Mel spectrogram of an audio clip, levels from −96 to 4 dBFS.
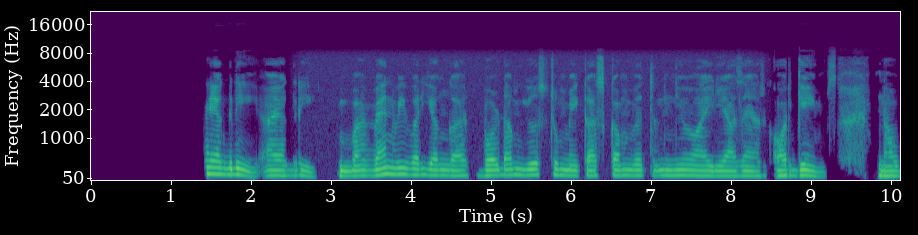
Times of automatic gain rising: none

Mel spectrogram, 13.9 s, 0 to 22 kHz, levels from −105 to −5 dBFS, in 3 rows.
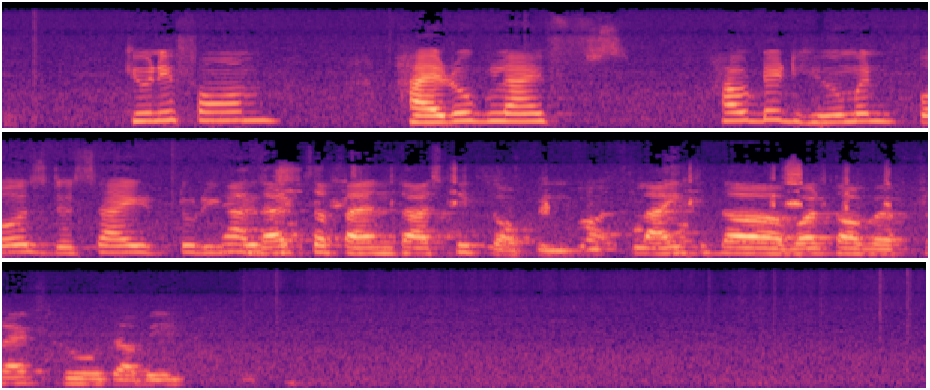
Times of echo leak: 0.00-0.96, 1.33-1.96, 2.77-3.58, 4.44-5.09, 5.40-5.51, 5.99-6.17, 6.56-13.88

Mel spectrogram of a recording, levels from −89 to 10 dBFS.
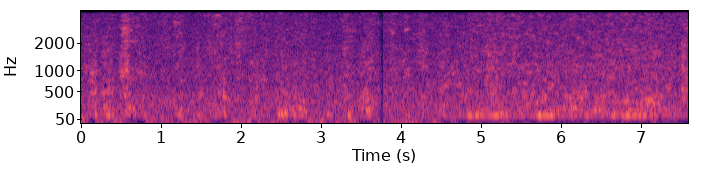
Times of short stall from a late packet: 3.72-3.79

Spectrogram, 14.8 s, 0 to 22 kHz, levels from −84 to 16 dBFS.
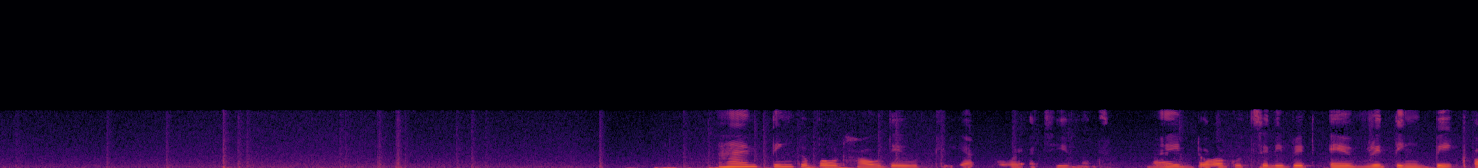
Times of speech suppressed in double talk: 6.41-6.52, 9.46-11.67, 11.96-12.18

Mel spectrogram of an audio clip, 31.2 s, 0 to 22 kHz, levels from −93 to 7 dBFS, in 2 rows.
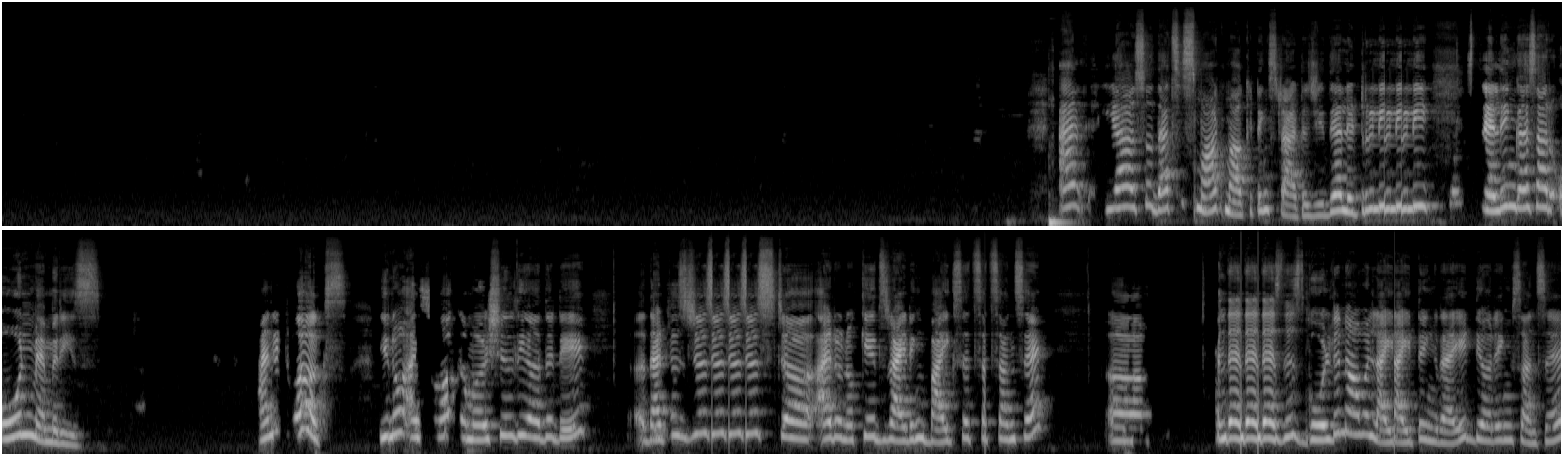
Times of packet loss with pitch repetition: none

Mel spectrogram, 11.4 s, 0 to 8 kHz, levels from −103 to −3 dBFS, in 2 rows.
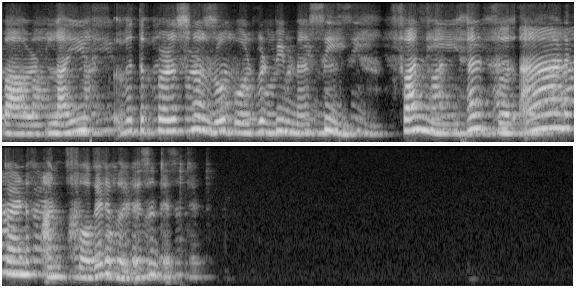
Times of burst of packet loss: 4.59-4.67

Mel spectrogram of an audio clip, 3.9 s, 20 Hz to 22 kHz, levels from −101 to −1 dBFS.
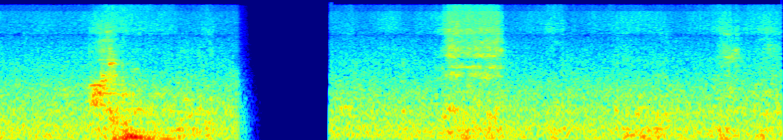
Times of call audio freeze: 1.19-1.68

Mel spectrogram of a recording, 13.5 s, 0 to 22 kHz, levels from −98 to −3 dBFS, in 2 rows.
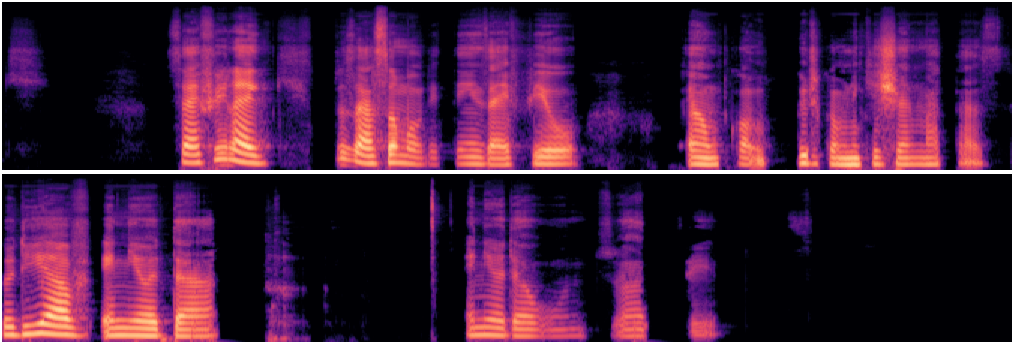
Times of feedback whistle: none

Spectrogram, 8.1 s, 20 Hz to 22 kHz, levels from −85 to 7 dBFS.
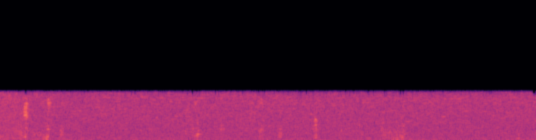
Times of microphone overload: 0.35-0.41

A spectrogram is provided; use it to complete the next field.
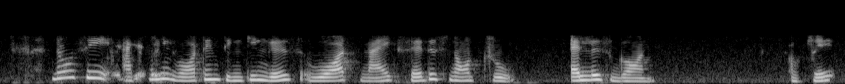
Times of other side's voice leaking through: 1.09-1.72

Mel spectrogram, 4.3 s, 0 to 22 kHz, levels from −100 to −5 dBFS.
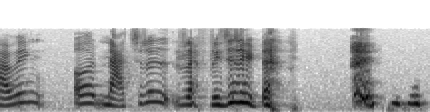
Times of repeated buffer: none

